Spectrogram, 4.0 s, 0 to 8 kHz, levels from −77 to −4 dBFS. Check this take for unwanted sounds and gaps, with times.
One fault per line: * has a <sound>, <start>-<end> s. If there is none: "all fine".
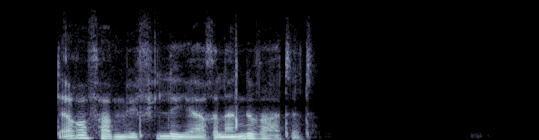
all fine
